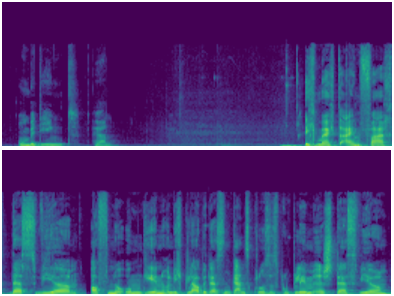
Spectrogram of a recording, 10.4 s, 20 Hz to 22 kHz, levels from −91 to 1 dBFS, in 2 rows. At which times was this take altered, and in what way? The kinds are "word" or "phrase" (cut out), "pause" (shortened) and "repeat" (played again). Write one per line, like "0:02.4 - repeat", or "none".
0:01.1 - pause
0:06.3 - pause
